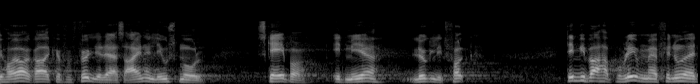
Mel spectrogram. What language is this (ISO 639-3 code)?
dan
